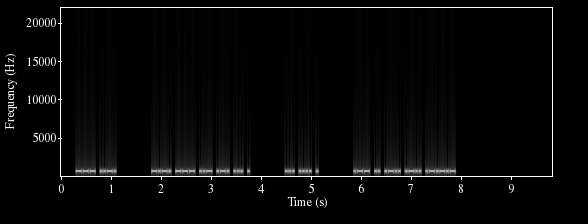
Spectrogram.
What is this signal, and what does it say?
Morse code, heard as a keyed tone, about 34 wpm, 700 Hz. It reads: OF COURSE SHE WILL.
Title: 3x Word-Spacing - Sentences from Top 500 Words - 35wpm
